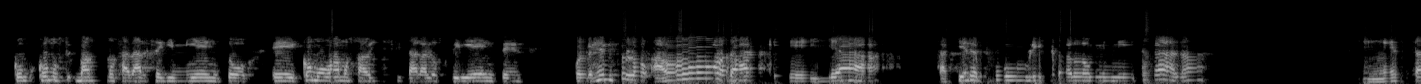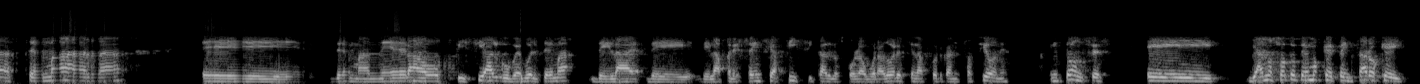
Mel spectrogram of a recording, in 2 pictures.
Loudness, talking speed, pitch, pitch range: -27 LUFS, 115 wpm, 160 Hz, 145-180 Hz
